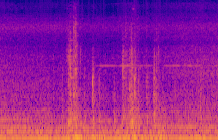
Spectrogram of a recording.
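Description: A skid steer loader's bucket knocks and scrapes on the ground.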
